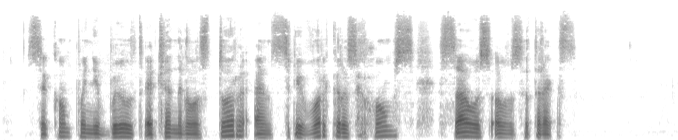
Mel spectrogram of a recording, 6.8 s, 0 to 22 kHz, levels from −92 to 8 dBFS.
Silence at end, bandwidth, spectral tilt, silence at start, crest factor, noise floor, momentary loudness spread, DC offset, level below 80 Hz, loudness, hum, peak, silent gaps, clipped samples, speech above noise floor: 1.05 s; 14.5 kHz; -5 dB/octave; 0.3 s; 22 dB; -82 dBFS; 10 LU; under 0.1%; -72 dBFS; -34 LUFS; none; -14 dBFS; none; under 0.1%; 48 dB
